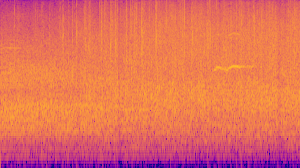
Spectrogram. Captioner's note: audience laughing and clapping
